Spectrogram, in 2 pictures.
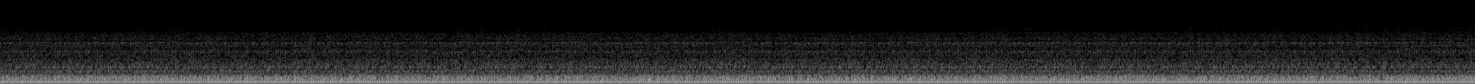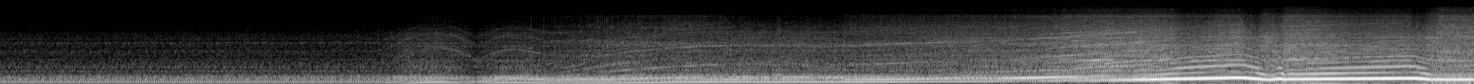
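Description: Honda CBR650F's 649 cc inline-four engine idling steadily, then pulling away about eighteen seconds in. The revs waver, then climb hard through two quick upshifts, each a sudden drop in pitch, getting much louder toward the end.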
